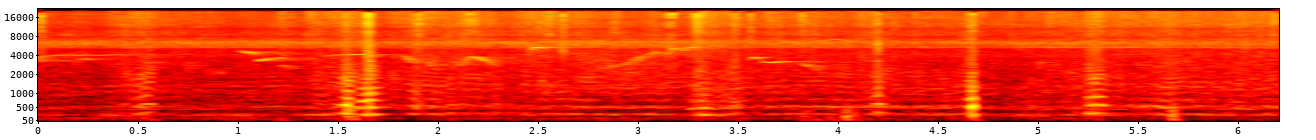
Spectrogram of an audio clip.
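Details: Honey bees at a beekeeping site, steady low humming buzz with a strong droning tone and its overtone, broken by several sharp knocks and clicks and a few faint high chirps in the background.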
